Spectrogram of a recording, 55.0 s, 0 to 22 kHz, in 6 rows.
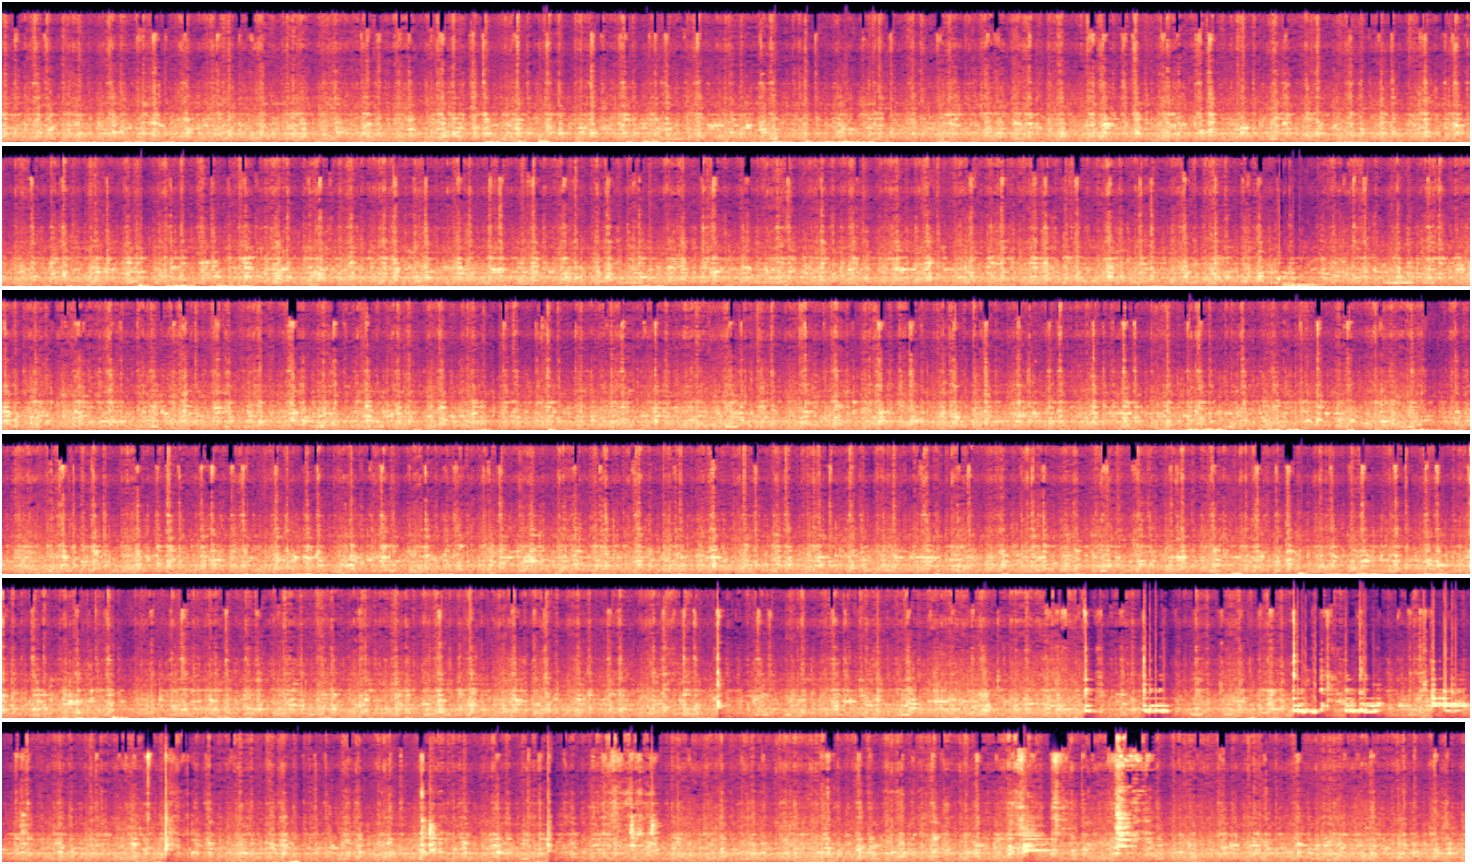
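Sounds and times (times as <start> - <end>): engine running steadily: 0.0 - 55.0.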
